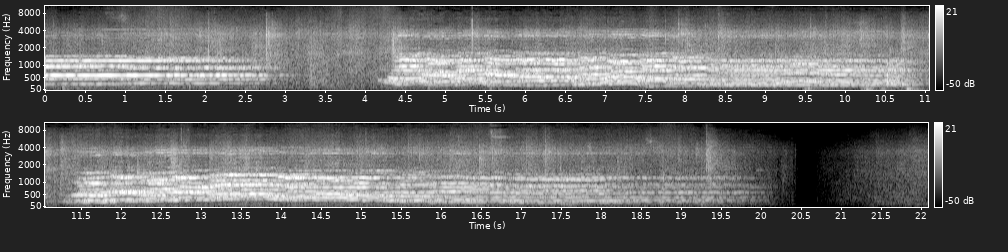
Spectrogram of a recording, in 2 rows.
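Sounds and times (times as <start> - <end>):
choir singing sustained chords: 0.0 - 3.1, 4.2 - 20.2.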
